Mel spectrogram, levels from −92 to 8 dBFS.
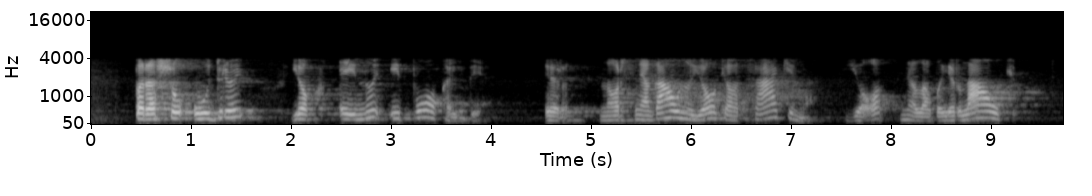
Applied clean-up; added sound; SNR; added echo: none; none; none; none.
